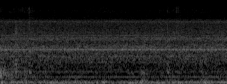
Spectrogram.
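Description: Byroras BE100 diode laser engraver running over cardboard: a steady whir with a thin, high, constant whine.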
